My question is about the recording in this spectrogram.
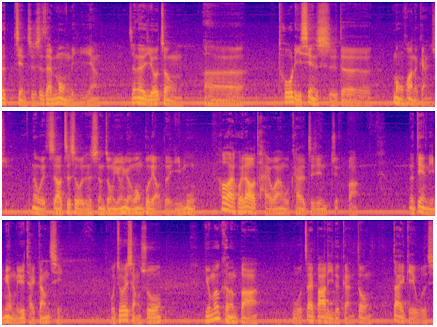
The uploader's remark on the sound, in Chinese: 因在店面實地錄音，有環境噪音，敬請見諒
